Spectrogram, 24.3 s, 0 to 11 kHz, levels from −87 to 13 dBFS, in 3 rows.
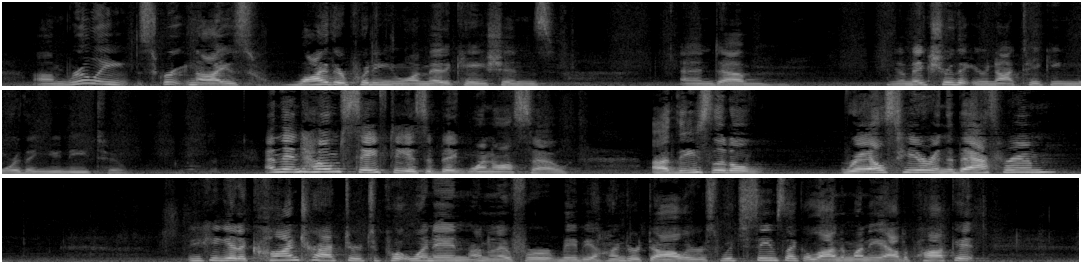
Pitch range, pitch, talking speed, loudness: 195-260 Hz, 220 Hz, 170 wpm, -30 LUFS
